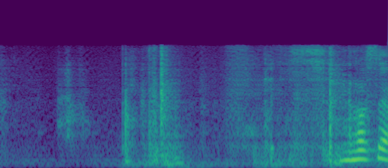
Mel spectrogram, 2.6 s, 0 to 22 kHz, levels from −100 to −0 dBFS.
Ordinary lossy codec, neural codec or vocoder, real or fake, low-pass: MP3, 64 kbps; codec, 16 kHz, 1 kbps, FunCodec, trained on Chinese and English, 50 frames a second; fake; 7.2 kHz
